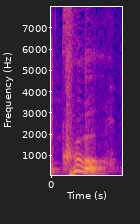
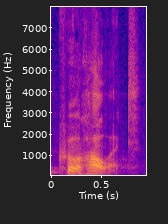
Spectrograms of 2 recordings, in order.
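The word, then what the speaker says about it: Crowe Horwath: In order to save you all the stress, we just say crow. Okay? Because sometimes the tongue have a way of slipping. So, but for the record, this is actually Crow Howard. Right? And in every region you go worldwide, everybody have different pronunciations, so we try to clarify it so we know say crow.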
